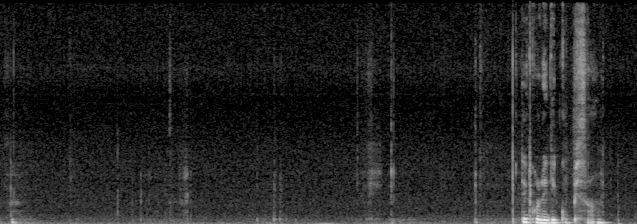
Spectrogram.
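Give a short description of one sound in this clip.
Paper rustles and crinkles as a sticker is handled.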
